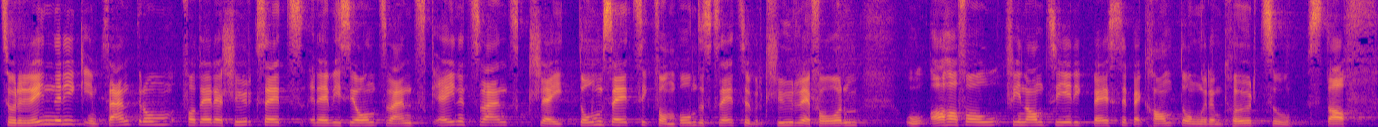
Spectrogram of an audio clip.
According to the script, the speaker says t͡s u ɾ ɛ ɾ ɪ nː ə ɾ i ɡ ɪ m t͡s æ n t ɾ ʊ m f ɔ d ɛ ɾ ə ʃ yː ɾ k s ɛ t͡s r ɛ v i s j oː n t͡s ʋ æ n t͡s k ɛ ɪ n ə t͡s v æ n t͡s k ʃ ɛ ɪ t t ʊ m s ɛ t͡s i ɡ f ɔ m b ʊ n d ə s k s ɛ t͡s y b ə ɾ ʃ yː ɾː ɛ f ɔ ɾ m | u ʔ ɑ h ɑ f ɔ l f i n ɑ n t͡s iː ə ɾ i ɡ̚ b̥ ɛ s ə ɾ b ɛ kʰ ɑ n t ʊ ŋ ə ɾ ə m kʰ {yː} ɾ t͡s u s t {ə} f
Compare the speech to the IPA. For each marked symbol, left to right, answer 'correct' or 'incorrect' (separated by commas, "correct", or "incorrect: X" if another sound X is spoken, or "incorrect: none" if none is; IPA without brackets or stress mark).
incorrect: øː, incorrect: ɑ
